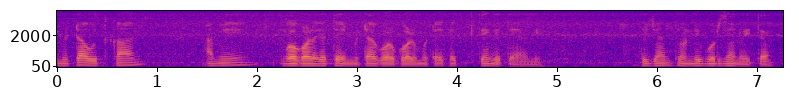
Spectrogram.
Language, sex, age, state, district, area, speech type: Goan Konkani, male, 18-30, Goa, Salcete, rural, spontaneous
